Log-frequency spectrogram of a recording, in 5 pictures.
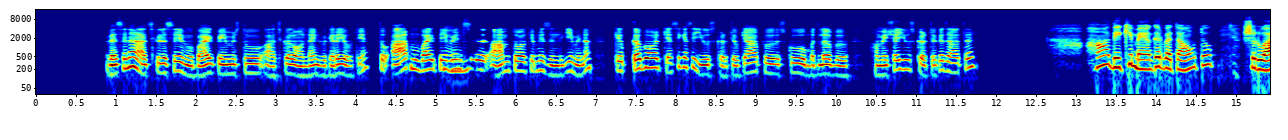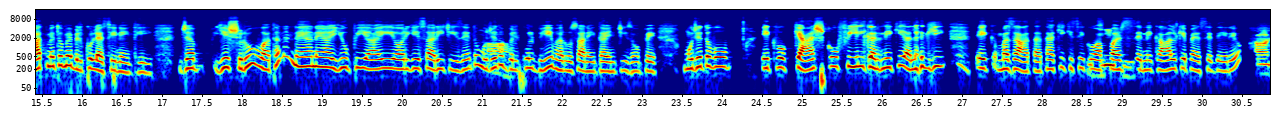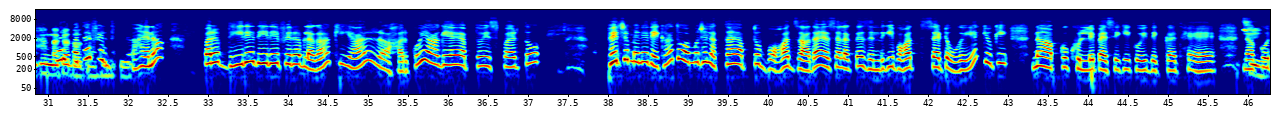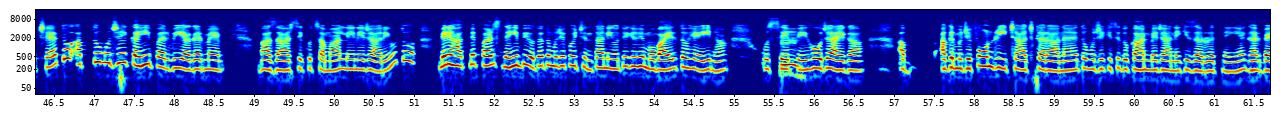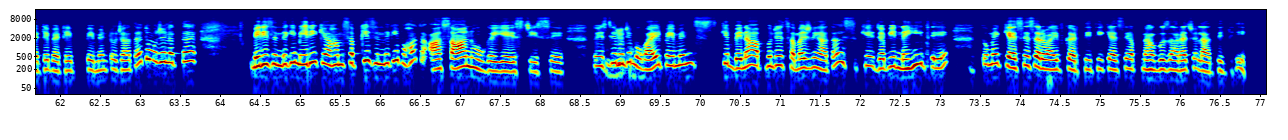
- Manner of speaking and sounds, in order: in English: "पेमेंट्स"; in English: "पेमेंट्स"; in English: "यूज़"; in English: "यूज़"; in English: "कैश"; in English: "फ़ील"; laughing while speaking: "अलग ही"; in English: "सेट"; in English: "पेमेंट"; in English: "पेमेंट्स"; in English: "सर्वाइव"; laughing while speaking: "अपना"
- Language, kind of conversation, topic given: Hindi, podcast, मोबाइल भुगतान का इस्तेमाल करने में आपको क्या अच्छा लगता है और क्या बुरा लगता है?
